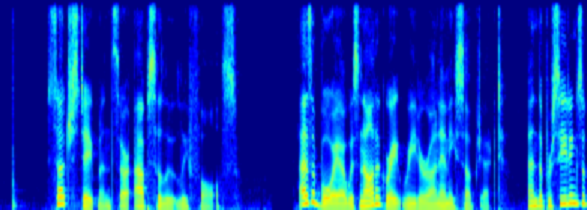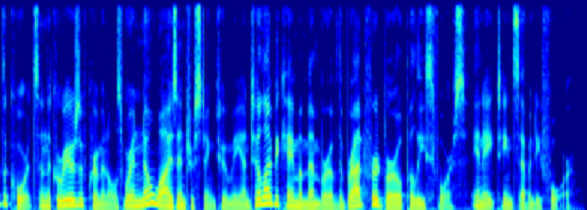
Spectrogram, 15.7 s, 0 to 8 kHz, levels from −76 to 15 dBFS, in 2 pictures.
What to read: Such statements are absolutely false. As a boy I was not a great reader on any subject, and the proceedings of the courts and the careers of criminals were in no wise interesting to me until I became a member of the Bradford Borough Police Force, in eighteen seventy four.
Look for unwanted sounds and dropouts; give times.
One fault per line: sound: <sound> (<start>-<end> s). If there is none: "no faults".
sound: thud (0.2-0.3 s)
